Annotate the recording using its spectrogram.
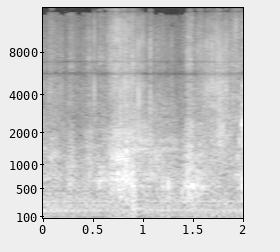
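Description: Faint rustling and handling noises as a foam armour piece and foam spike are moved about in the hands, over a low steady hum.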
